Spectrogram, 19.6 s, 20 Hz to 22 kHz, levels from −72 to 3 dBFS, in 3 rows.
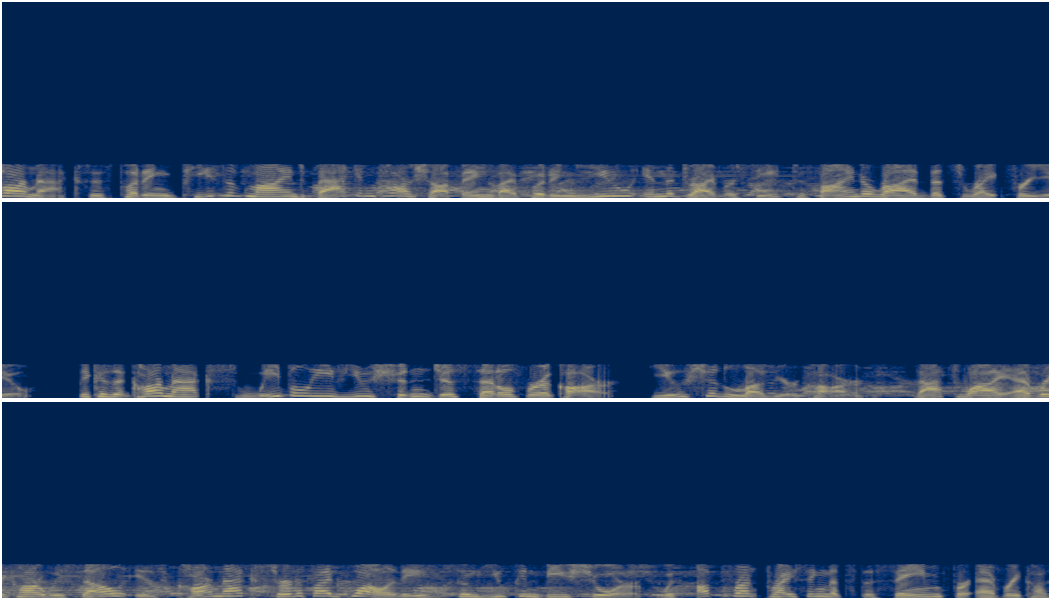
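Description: From start to finish the speech sounds boxed-in and scratchy, with a grainy hiss underneath and nothing above 3.8 kHz. That is the Bluetooth CVSD headset codec: one-bit up-or-down coding, which fits a 64 kbps stream, can't track fast high sounds.

From 1.27 to 5.38 s, and again from 11.23 to 17.85 s, each phrase comes back thinner and ringing, around 400 ms later, at about 12 and 11 dB below the speech. This is feedback echo between two devices: one device replays what another's microphone sent, and that microphone picks it up again.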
